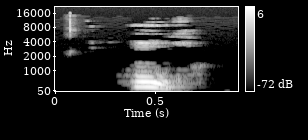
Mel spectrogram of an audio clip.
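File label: high, German voices words; gcompris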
